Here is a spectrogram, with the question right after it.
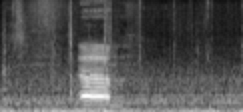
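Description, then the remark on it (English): Steady, low road rumble from inside a moving car as the driver slows down to let a car ahead get out from in front, loud and continuous, with a short tonal voice-like burst partway through. “Gonna slow down a little bit, let this car get out from in front of me.”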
